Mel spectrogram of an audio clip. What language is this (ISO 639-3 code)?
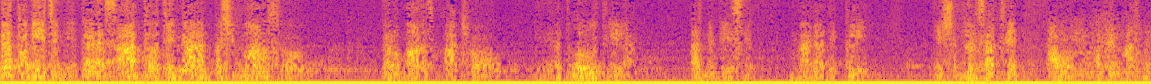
guj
